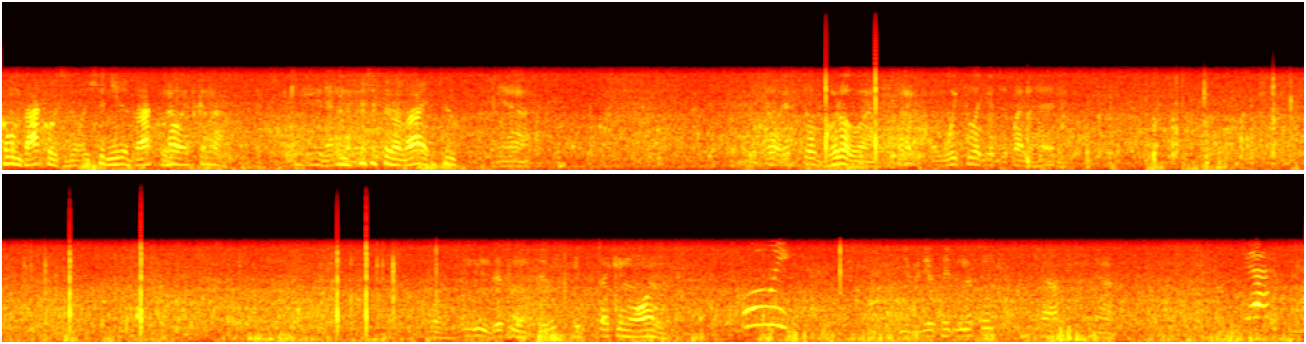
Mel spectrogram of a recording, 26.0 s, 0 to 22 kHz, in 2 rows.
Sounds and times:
Outside, rural or natural: 0.0s - 26.0s.

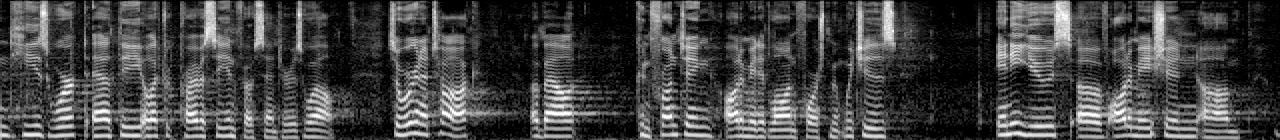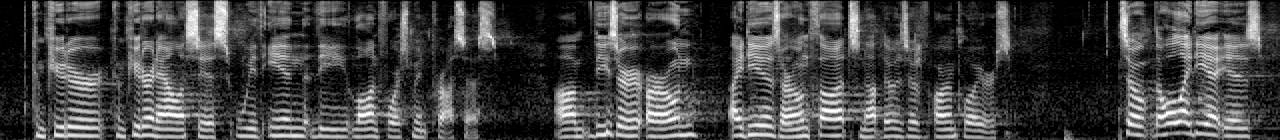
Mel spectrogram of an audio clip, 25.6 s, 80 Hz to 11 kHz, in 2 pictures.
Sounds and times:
Speech: 0.0s - 9.0s, 10.0s - 12.5s, 13.1s - 17.8s, 18.4s - 23.0s, 24.0s - 25.6s.

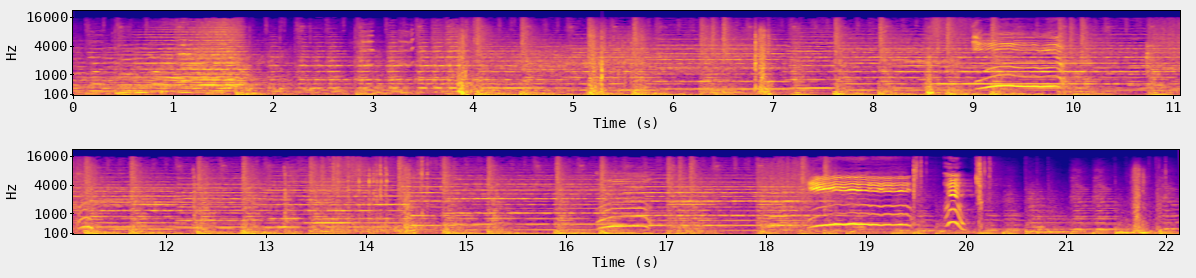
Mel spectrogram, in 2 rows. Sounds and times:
Music: 0.0s - 22.1s.

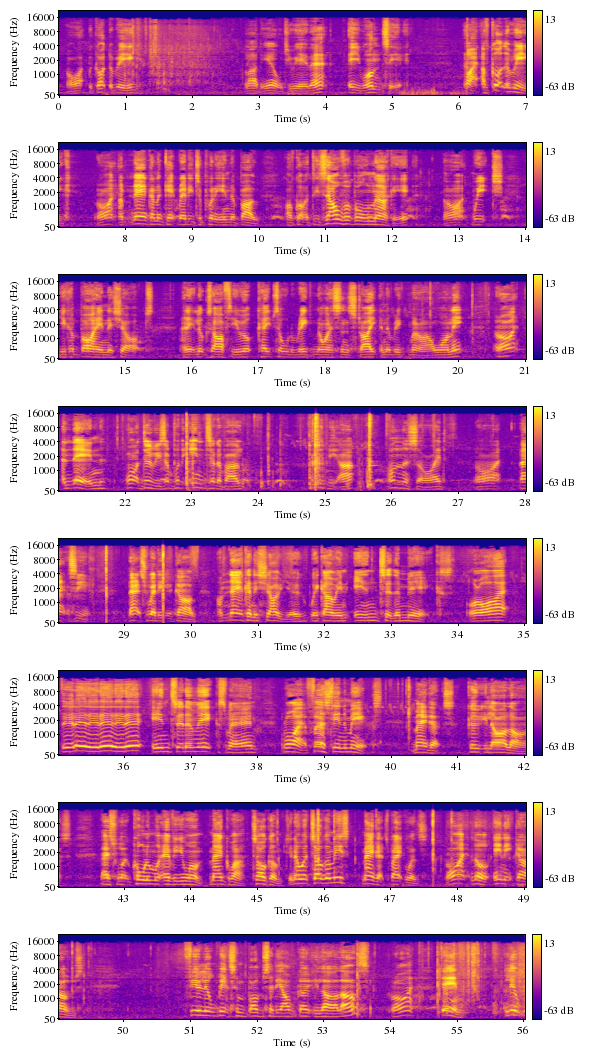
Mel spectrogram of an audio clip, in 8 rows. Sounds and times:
Speech: 0.0s - 1.3s, 2.8s - 5.2s, 6.1s - 23.9s, 24.8s - 49.4s, 50.9s - 56.0s.

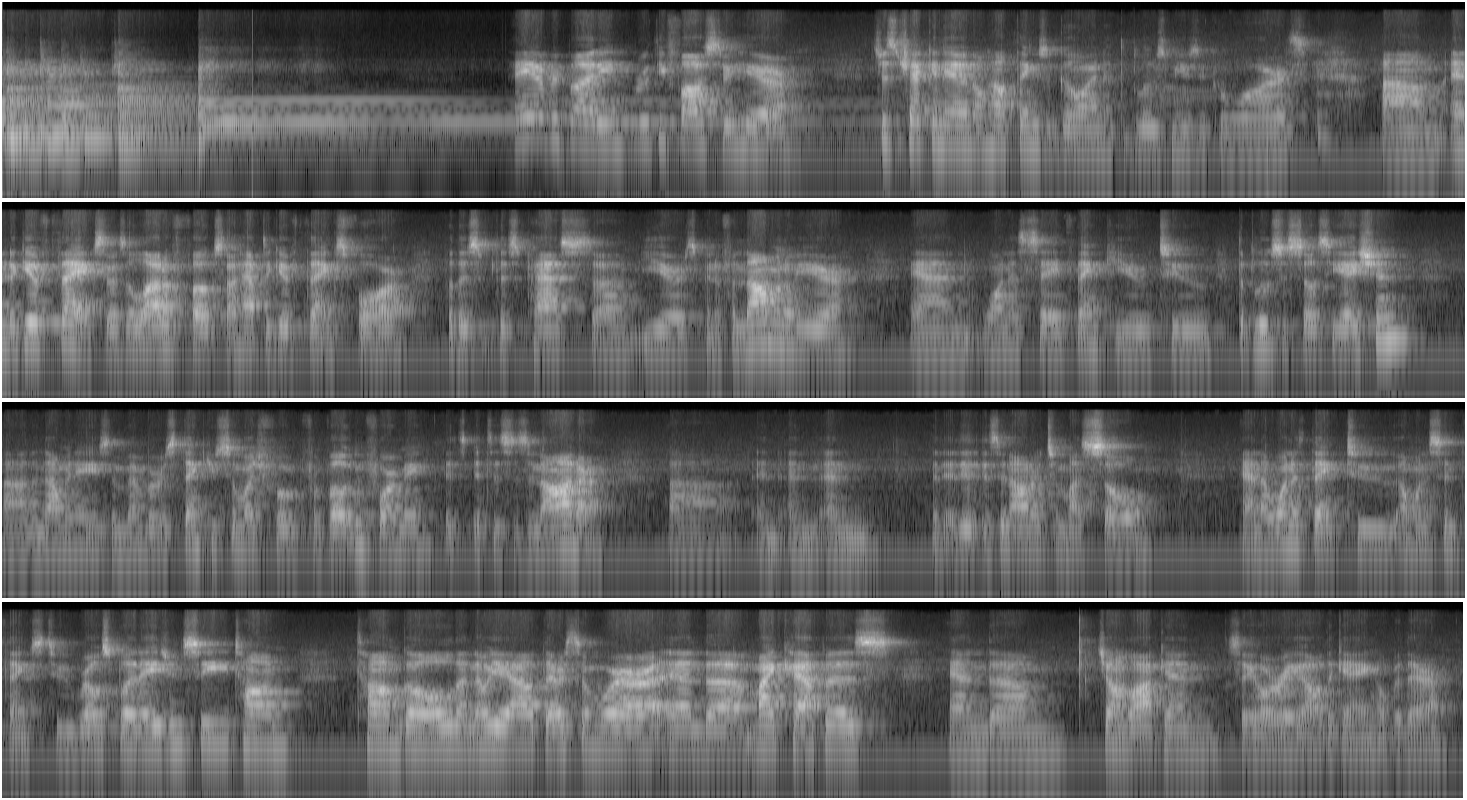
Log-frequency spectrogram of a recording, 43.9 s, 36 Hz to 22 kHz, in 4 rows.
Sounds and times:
Female speech, woman speaking: 3.8s - 43.8s
Narration, monologue: 3.8s - 43.8s.

